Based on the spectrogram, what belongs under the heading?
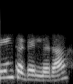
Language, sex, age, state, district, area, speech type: Tamil, female, 18-30, Tamil Nadu, Mayiladuthurai, rural, conversation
